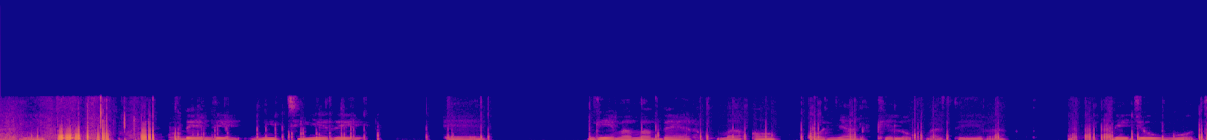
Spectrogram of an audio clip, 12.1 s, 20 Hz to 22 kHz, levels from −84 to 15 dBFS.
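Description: Speech, damaged throughout by heavy codec artefacts. Nothing is heard above 7 kHz, so it sounds dull. A rough, fluttering noise clings to the voice. This is likely Dolby Digital compression at a very low bitrate, one that fits about 32 kbps.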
